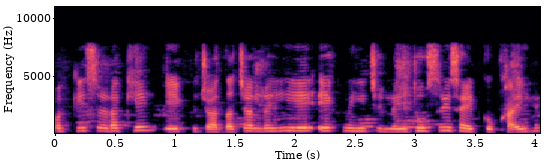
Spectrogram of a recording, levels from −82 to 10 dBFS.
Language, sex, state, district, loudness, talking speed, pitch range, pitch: Hindi, female, Uttar Pradesh, Jyotiba Phule Nagar, -15 LUFS, 265 wpm, 215-255 Hz, 235 Hz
